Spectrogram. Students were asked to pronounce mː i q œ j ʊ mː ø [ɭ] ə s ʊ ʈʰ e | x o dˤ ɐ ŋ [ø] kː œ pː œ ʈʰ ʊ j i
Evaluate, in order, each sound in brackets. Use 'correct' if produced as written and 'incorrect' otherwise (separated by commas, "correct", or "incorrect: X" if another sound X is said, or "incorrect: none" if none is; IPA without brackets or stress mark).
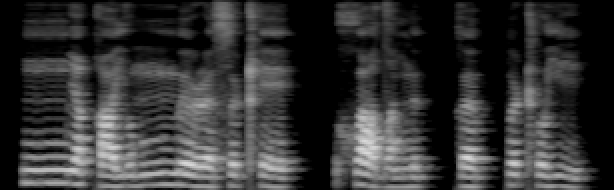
correct, correct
